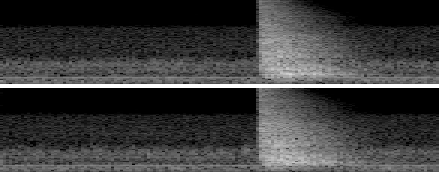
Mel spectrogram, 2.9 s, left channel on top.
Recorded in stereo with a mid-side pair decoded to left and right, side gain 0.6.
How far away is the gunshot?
About 1.7 m.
